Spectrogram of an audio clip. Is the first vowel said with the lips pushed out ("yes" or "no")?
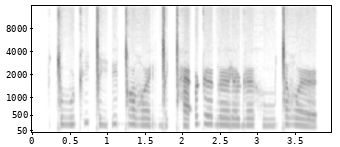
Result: yes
